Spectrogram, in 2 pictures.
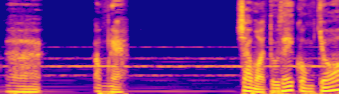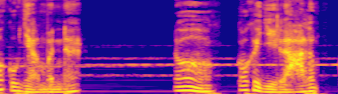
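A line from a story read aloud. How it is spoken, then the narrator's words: Old woman whispering. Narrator (Vietnamese): Bà thì thào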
